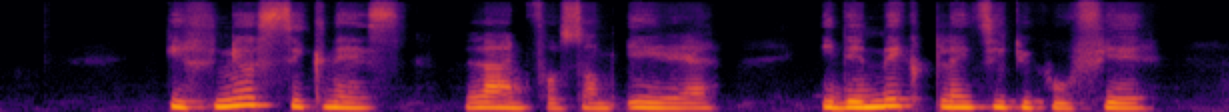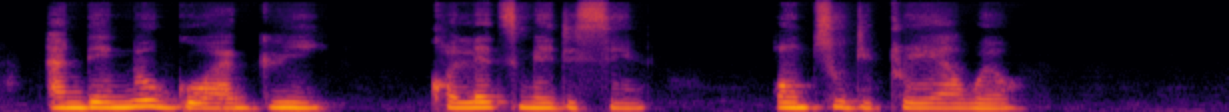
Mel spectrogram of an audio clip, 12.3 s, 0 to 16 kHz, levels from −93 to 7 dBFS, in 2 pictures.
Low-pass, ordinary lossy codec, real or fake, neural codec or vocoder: 14.4 kHz; none; fake; codec, 44.1 kHz, 2.6 kbps, DAC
